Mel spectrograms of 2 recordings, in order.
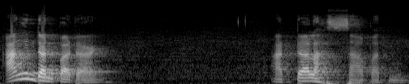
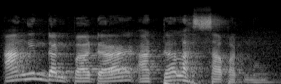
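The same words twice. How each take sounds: First: The line is read with an inner pause. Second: The line is read without an inner pause.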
